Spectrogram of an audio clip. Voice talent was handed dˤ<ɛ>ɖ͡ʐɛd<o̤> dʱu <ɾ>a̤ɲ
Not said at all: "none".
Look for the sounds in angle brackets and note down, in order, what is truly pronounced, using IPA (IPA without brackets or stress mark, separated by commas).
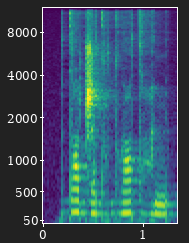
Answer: ɛ, o̤, tˤ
